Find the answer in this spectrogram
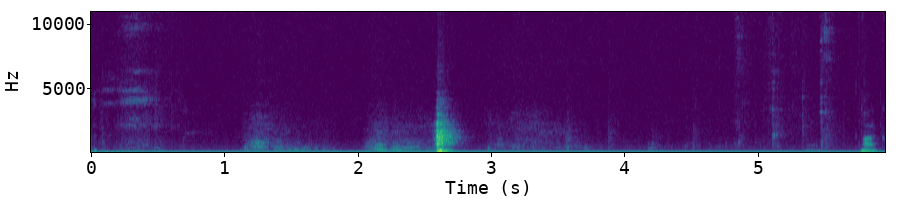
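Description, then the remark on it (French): Quiet, scattered rustling and handling noises, like someone rummaging for a sheet of paper, with one sharper knock partway through, all over a steady low electrical hum. “Où c'est que j'ai mis cette feuille-là”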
